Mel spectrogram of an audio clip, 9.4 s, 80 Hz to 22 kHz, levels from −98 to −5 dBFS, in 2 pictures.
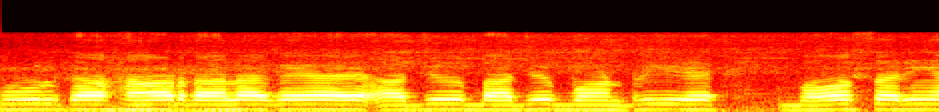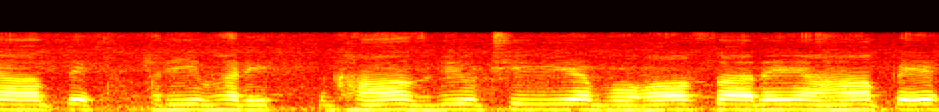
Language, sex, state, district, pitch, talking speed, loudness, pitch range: Hindi, male, Maharashtra, Mumbai Suburban, 145 Hz, 135 wpm, -13 LUFS, 140-150 Hz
